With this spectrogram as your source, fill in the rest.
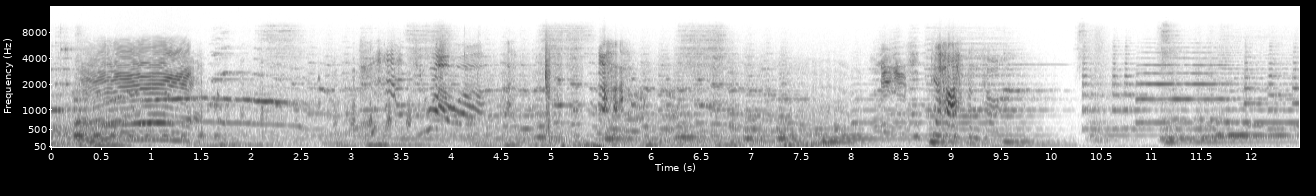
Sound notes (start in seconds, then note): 5.2 laughter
